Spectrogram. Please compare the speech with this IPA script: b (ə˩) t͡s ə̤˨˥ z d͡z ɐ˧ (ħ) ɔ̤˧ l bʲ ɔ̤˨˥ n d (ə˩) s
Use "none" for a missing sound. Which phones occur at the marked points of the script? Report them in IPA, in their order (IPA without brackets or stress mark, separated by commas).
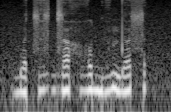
ə˩, h, ə˨˥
